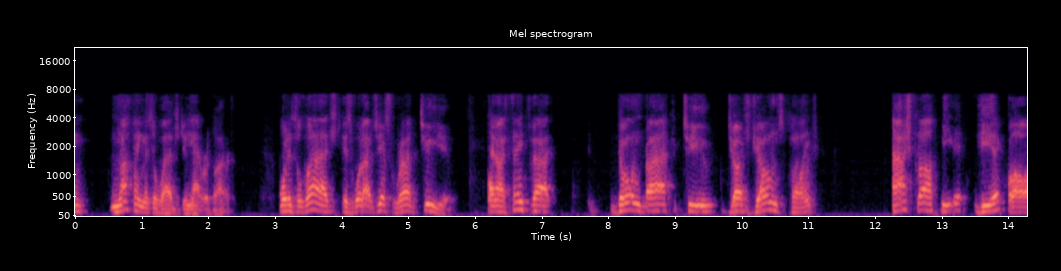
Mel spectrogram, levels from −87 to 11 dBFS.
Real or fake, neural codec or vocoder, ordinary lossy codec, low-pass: fake; codec, 24 kHz, 1.5 kbps, HILCodec; AAC, 32 kbps; 7.2 kHz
